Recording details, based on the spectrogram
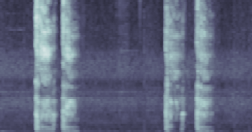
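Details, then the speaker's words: Adult who says the cough sounds aggressive but that they feel okay: four short, harsh coughs in two pairs, with a rough, rattling, voiced quality. "it's like it just sounds terrible whereas like my sneeze is like I don't have like an aggressive sneeze but my cough is so aggressive"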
